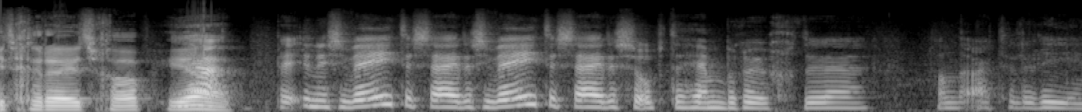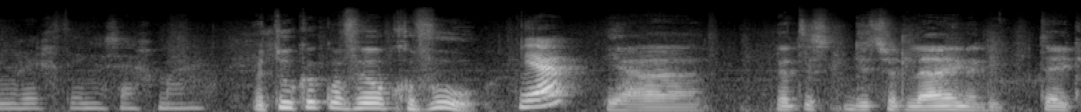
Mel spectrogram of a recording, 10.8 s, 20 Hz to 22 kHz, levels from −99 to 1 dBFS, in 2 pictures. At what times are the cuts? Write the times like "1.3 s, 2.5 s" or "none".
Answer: 1.5 s, 2.4 s, 4.5 s, 6.8 s, 9.0 s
